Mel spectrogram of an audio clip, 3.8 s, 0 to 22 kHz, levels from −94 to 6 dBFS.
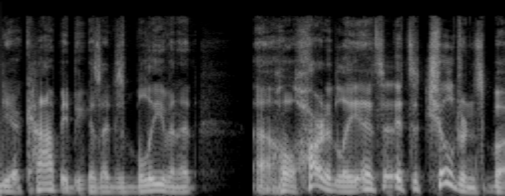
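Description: At 0.61 to 0.68 s there is a burst of packet loss. Several consecutive packets failed to arrive in time, so the receiver extended the last sound for about 47 ms and let it decay, which comes across as the last sound held and fading out. When the speech resumes, about 40 ms of it is simply missing. That decay of a held sound followed by a jump forward separates it from a smoothed-over glitch.

At 2.90 to 2.96 s there is a short concealed packet loss. The decoder bridged the gap by continuing the preceding sound for about 40 ms and then blending back into the real signal. The result is a brief smear or wobble rather than a sustained buzz, and the roughly 40 ms of missing speech is lost inside the patch instead of leaving an audible skip.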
